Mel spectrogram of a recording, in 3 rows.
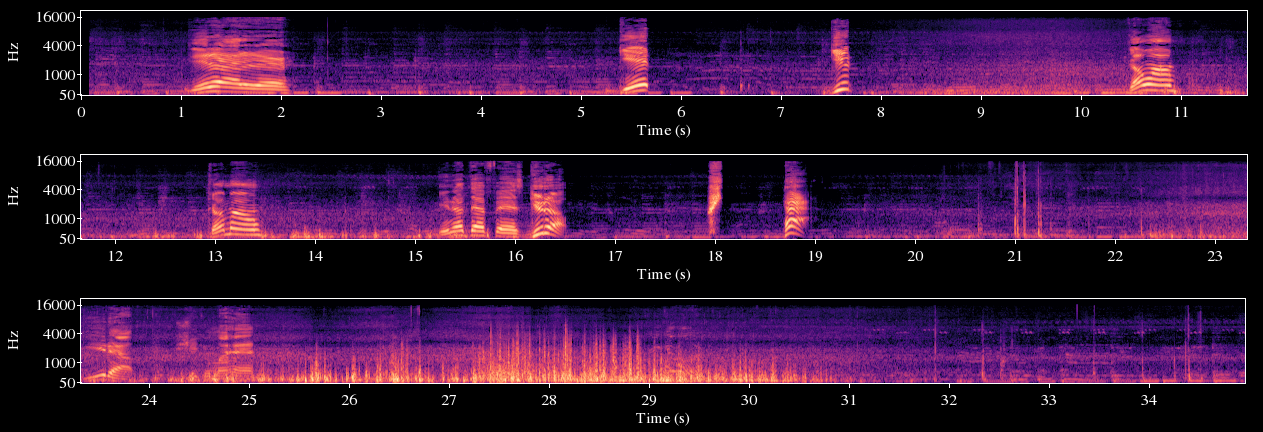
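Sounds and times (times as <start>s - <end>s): road and wind noise: 0.1s - 34.9s
vehicle engine accelerating: 6.8s - 15.2s, 19.5s - 34.9s
rustling and knocking handling noise: 20.6s - 21.5s.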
